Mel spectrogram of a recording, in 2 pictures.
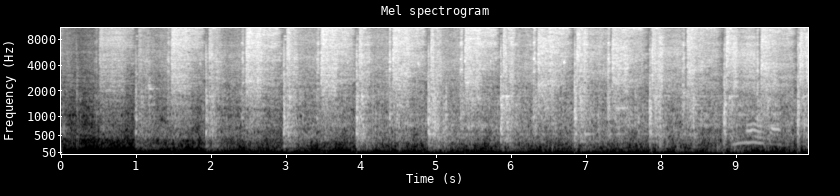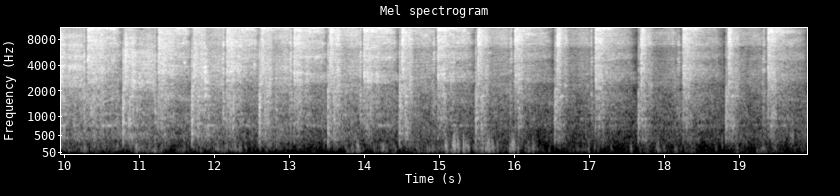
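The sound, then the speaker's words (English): The steam locomotive Tornado hisses loudly and continuously, its broad airy roar pulsing in a steady, quick rhythm of chuffs throughout, with no voices. “And we'll just listen to the happy hissing noise one more time.”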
